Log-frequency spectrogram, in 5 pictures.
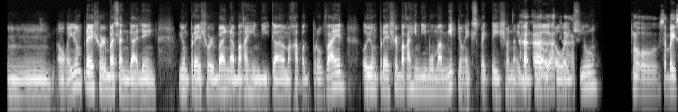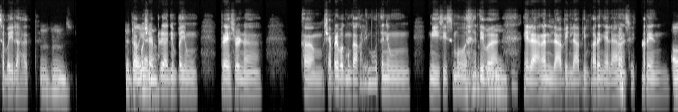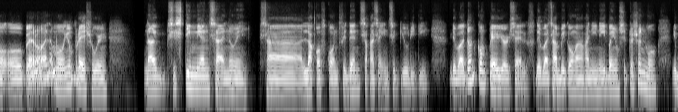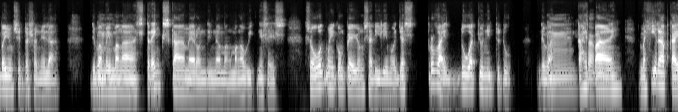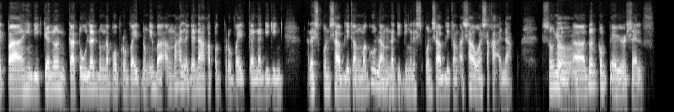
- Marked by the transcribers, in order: drawn out: "Hmm"; bird; chuckle; snort; in English: "just provide do what you need to do"
- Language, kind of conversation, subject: Filipino, advice, Paano ko matatanggap ang mga bagay na hindi ko makokontrol?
